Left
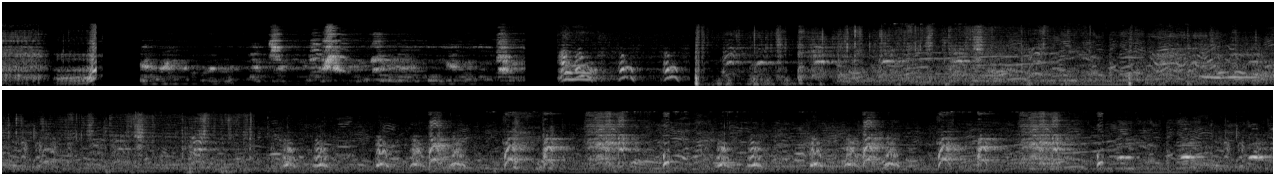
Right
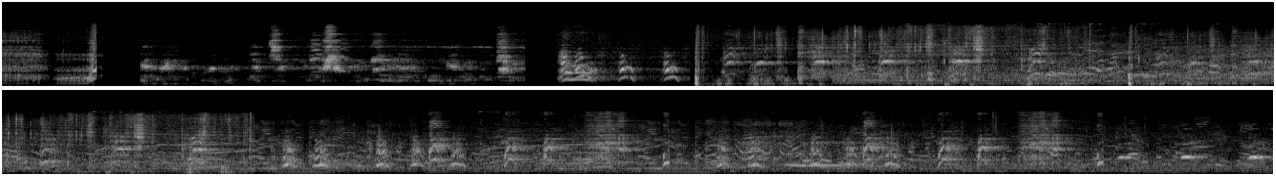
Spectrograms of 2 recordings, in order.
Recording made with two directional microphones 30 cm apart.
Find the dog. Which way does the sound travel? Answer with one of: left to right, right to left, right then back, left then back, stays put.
right then back.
